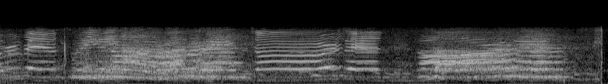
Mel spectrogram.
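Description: A small group of girls singing a nonsense camp song together in unison, with one note held briefly about halfway through.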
